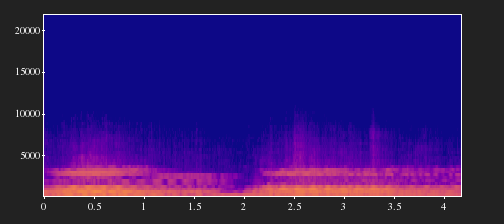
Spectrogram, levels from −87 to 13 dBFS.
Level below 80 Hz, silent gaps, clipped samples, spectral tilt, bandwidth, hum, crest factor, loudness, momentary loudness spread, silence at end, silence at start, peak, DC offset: -56 dBFS; none; under 0.1%; -5 dB/octave; 7.4 kHz; none; 14 dB; -22 LUFS; 13 LU; 0 s; 0 s; -8 dBFS; under 0.1%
